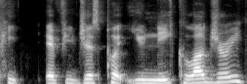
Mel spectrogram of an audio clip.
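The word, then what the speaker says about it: Unique': with the brand unique or unique it's like u n i q u e and then it has an apostrophe for uh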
